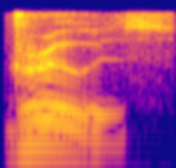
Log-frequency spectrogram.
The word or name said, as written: Druse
